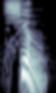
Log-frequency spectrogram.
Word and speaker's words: 姓: Recuerden la pronunciación de la X y cuarto tono, ¿verdad? Nasal. 姓.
